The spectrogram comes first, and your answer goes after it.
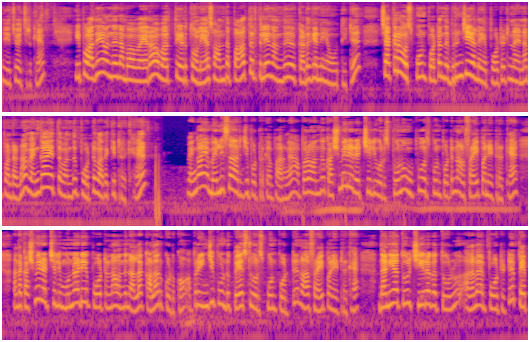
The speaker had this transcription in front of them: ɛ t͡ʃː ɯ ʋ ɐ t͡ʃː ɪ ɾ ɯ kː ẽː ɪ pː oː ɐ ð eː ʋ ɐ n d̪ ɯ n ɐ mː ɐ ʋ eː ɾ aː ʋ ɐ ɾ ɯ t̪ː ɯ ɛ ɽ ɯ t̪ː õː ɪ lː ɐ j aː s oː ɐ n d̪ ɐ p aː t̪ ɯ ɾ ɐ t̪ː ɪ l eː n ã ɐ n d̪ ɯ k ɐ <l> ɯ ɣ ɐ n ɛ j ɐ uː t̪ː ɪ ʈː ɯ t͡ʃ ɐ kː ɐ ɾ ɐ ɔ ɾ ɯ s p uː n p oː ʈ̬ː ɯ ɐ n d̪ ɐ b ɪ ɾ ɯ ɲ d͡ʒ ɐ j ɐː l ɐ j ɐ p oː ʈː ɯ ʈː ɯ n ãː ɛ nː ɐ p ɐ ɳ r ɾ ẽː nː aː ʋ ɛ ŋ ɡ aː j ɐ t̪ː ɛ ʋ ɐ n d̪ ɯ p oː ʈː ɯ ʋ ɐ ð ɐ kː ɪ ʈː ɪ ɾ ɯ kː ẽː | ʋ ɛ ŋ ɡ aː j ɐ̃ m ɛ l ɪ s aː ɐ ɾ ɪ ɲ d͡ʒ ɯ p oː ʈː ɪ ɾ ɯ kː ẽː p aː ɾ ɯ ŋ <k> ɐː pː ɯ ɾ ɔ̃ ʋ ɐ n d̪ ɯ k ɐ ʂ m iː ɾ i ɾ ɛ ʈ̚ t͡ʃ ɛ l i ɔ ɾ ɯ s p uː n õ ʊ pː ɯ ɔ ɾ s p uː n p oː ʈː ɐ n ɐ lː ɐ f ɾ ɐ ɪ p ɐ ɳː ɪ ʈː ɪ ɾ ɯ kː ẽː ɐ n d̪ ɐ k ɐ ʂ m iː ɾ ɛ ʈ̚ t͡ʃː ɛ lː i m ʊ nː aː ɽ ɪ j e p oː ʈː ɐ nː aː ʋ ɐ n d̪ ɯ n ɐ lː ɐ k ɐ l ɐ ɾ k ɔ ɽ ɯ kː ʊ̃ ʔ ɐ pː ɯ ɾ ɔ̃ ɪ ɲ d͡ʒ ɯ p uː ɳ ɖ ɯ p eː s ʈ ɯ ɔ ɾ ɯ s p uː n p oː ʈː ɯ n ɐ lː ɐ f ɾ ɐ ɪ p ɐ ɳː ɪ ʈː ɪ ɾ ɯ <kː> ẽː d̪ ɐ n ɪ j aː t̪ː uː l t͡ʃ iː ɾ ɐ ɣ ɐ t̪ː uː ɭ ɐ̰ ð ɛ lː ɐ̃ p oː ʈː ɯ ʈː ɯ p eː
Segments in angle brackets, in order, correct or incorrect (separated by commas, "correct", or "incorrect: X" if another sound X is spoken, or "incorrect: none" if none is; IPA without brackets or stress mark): incorrect: ɽ, incorrect: ɡ, correct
